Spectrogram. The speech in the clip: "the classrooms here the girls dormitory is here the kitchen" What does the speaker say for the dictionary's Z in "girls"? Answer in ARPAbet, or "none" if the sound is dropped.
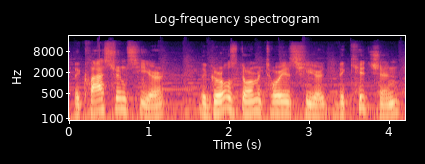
Z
